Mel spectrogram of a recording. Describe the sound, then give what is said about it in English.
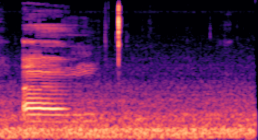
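Steady low engine and road rumble from a car being driven, loud and continuous throughout, with a brief voice breaking in near the start. “I'm driving right now. As you can probably hear, it's no biggie.”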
